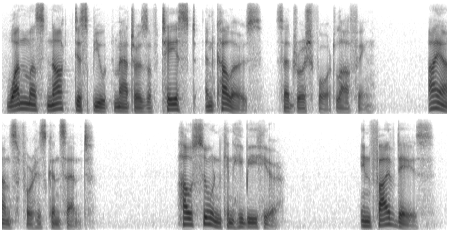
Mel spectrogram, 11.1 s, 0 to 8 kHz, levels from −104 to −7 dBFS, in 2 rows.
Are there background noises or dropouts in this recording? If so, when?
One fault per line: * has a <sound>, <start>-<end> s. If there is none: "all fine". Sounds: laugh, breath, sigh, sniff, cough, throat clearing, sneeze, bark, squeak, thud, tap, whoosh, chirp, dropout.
all fine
